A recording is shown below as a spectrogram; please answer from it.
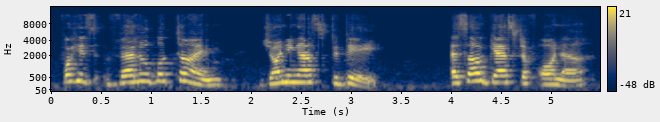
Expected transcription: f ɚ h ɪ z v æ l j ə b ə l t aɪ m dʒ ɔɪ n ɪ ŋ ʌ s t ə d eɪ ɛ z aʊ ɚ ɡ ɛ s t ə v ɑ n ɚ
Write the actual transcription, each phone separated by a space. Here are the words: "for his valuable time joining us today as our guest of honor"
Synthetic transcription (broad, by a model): f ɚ h ɪ z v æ l j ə b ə l t aɪ m dʒ ɔɪ n ɪ ŋ ʌ s t ə d eɪ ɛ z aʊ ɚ ɡ ɛ s t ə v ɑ n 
